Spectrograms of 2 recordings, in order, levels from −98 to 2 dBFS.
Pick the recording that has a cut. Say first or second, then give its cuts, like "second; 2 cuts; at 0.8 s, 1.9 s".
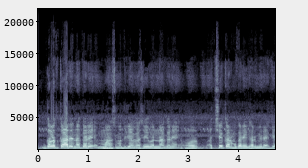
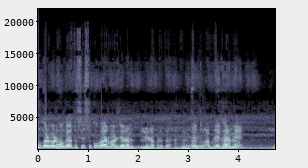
second; 1 cut; at 3.1 s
